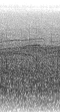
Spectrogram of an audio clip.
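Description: Football crowd at Glentoran versus Steaua Bucharest roars in a broad, steady cheer as a player is substituted off, a dense wash of distant voices with no break across the short stretch.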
